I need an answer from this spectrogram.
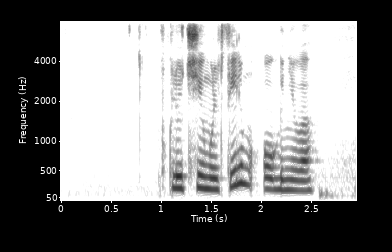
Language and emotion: Russian, neutral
